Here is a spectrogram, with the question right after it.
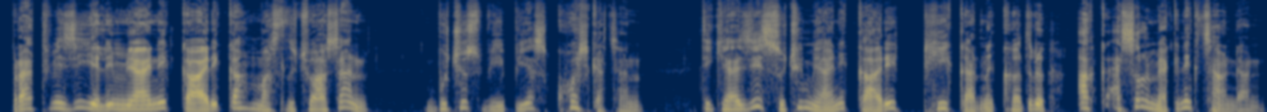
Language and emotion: Kashmiri, happy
